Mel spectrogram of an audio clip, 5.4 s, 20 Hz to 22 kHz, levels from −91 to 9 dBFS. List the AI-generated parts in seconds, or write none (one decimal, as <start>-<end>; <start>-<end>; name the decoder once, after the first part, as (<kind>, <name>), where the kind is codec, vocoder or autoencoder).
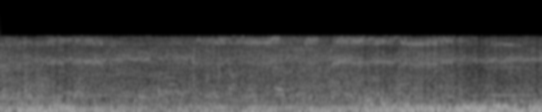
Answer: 4.2-5.4 (vocoder, BigVGAN v2)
